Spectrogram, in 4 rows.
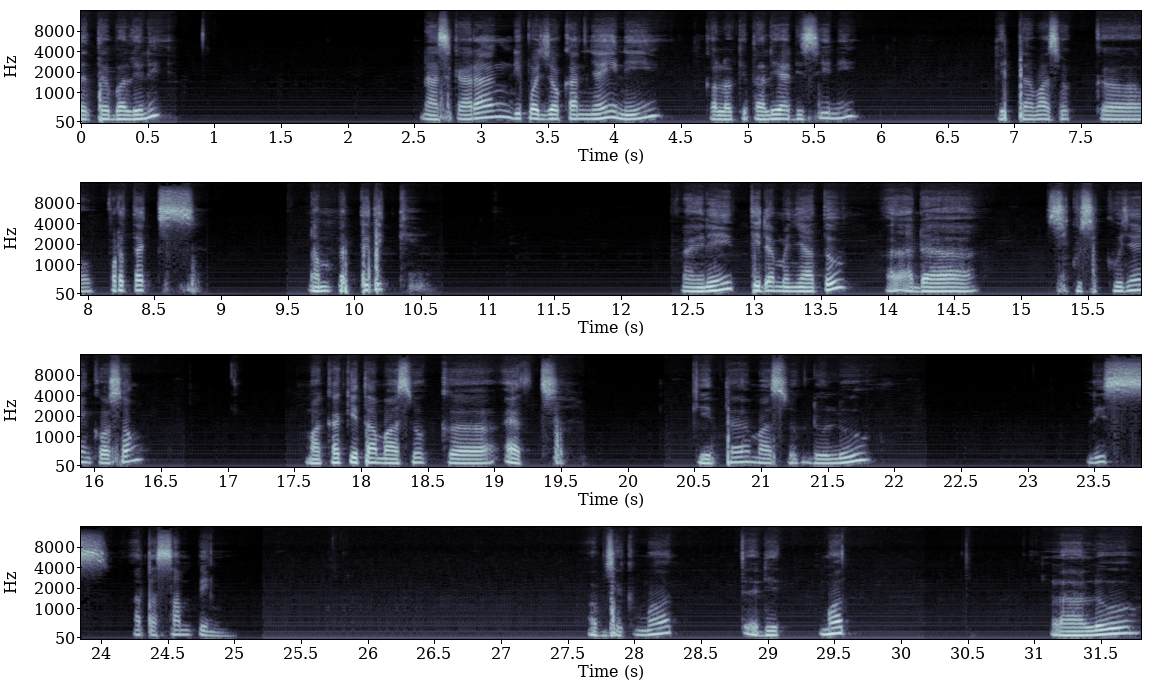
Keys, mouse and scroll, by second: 0.0-1.3 middle drag, 1.8 click, 2.2 scroll down 1, 2.2-3.3 middle drag, 5.0 click, 7.8 click, 9.1 click, 10.1 KP_Decimal, 11.0 scroll down 2, 11.1 scroll up 1, 11.2 scroll down 2, 11.3 scroll up 1, 11.4-12.1 scroll down 4, 12.1-17.4 middle drag, 19.7 click.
